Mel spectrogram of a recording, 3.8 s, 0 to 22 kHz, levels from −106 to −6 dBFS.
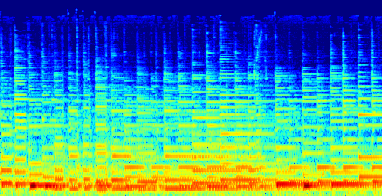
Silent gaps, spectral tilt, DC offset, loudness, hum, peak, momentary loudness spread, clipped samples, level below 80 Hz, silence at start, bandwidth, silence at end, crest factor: none; -9.5 dB/octave; under 0.1%; -21 LUFS; none; -4 dBFS; 8 LU; under 0.1%; -50 dBFS; 0 s; 5.6 kHz; 0 s; 16 dB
